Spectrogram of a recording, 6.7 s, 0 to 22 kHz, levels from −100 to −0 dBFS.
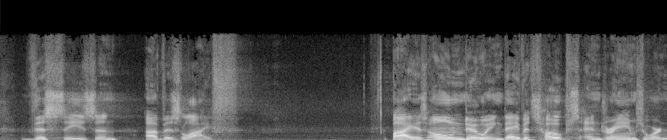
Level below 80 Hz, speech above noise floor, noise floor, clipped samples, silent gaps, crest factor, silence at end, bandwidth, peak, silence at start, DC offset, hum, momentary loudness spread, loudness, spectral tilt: -66 dBFS; 37 dB; -59 dBFS; under 0.1%; none; 20 dB; 0 s; 17 kHz; -4 dBFS; 0 s; under 0.1%; none; 11 LU; -21 LUFS; -4 dB/octave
